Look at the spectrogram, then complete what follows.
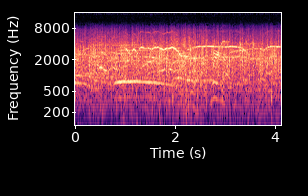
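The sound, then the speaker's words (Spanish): Loud, sustained applause from the girls in a venue, applauding feverishly, dense and continuous for several seconds, with high excited shrieks and cheers rising above the clapping. “Las chicas del local aplauden enfebrecidas.”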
